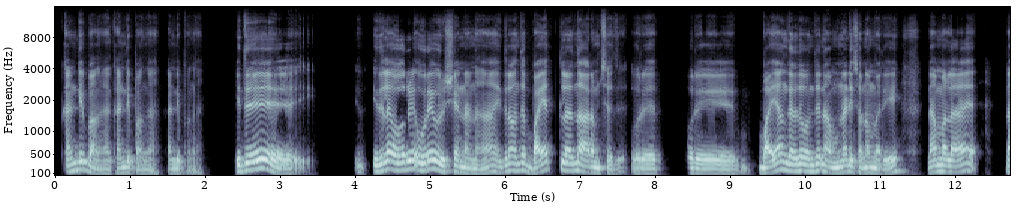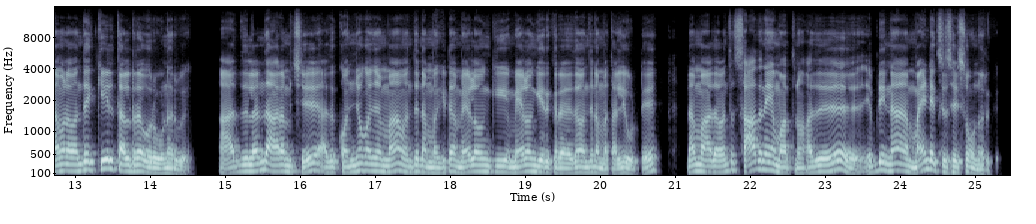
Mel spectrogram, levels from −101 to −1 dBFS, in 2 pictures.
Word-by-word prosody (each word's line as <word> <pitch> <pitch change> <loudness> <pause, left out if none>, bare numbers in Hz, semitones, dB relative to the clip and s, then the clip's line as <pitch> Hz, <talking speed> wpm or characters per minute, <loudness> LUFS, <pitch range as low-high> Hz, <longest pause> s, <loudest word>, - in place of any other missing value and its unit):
கண்டிப்பாங்க, 155 - 0 0.2
கண்டிப்பாங்க, 100 -4 -3 0.2
கண்டிப்பாங்க. 95 +1 -6 0.6
இது 160 +4 +3 1.4
இ - - -8 0.2
இதில 150 +7 +3 0.2
ஒரு 170 +3 +3 0.2
ஒரே 170 +4 +3
ஒரு 150 - +4
விஷயம் 130 0 +1
என்னென்னா, 95 -4 -1 0.2
இதில 135 +7 -2
வந்து 160 +2 -1
பயத்துல 170 -1 +1
இருந்து 155 +1 +2
ஆரம்பிச்சது. 105 -6 -2 0.2
ஒரு 100 -1 -1 0.6
ஒரு 105 -1 +1 0.9
பயங்கிறது 150 +4 +3
வந்து 140 +3 0
நான் 115 -4 0
முன்னாடி 125 +3 +2
சொன்ன 110 +1 0
மாரி, 95 - -1 0.6
நம்மளை 130 -1 +2 0.7
நம்மளை 145 +3 +2
வந்து 150 +5 +1
கீழ் 190 +1 +4
தள்ளிற 140 0 +2
ஒரு 110 -1 +3
உணர்வு, 100 -3 0 0.6
அதுலேருந்து 140 +8 +1
ஆரம்பிச்சு 135 -1 0 0.2
அது 110 +1 -2 0.2
கொஞ்சம் 130 +6 -1
கொஞ்சமா 140 -3 0
வந்து, 125 +2 -1
நம்மகிட்ட 115 +2 -1
மேலோங்கி 125 0 0 0.2
மேலோங்கி 130 +2 +1
இருக்கிற 110 -1 0
இதை 115 - 0
வந்து 115 +1 -1
நம்ம 100 -3 -1
தள்ளிவுட்டு, 105 +2 -1 0.6
நம்ம 135 +2 +1
அதை 125 - +1
வந்து 145 +6 -5
சாதனையை 170 -2 +1
மாத்தணும், 105 -2 -3
அது, 125 +4 +2 0.6
எப்படின்னா 150 +3 -1 0.3
மைண்ட் 180 +7 +1
எக்சர்சைஸ் 120 -3 -1
ன்னு 125 -4 0
ஒண்ணு 90 -2 -2
இருக்கு. - - -13
130 Hz, 135 wpm, -21 LUFS, 110-145 Hz, 1.4 s, ஒரு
